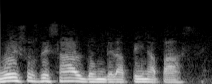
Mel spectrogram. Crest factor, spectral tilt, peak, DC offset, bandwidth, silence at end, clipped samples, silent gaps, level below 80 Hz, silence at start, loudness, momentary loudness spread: 12 dB; -11.5 dB/octave; 0 dBFS; under 0.1%; 5.8 kHz; 0.3 s; under 0.1%; none; -46 dBFS; 0 s; -13 LUFS; 7 LU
